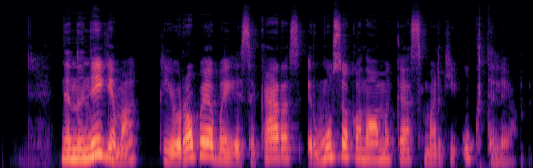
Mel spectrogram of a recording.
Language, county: Lithuanian, Vilnius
